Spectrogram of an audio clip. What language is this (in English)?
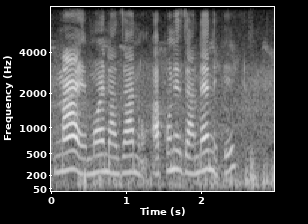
Assamese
